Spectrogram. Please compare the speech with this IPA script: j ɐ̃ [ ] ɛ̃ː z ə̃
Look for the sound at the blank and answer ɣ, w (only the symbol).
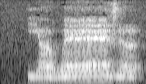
w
